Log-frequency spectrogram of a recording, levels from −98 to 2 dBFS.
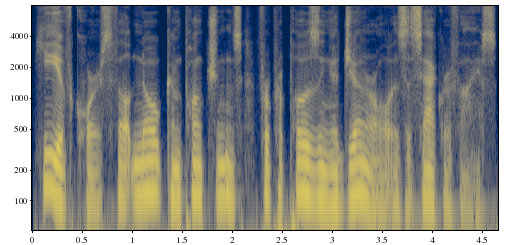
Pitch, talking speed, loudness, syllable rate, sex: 95 Hz, 165 wpm, -21 LUFS, 5.2 syllables/s, male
